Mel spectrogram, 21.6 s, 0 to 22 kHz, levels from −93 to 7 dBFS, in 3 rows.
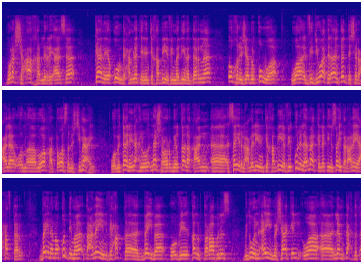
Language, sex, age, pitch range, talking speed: Arabic, male, 40-59, 160-210 Hz, 135 wpm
